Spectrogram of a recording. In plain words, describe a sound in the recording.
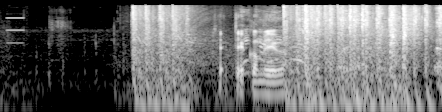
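Rapid gunfire bursts out in a video game.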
